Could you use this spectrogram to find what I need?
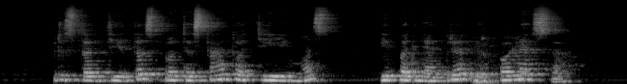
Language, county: Lithuanian, Marijampolė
